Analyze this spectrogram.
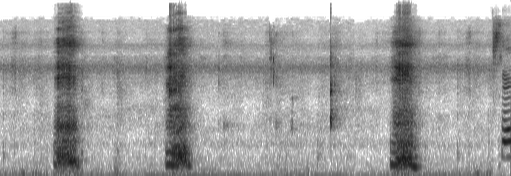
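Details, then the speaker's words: Dog, wet (productive) cough: three separate harsh, moister coughs with quiet pauses, the kind linked to exudate in the lower airways such as pneumonia or pulmonary edema. "이것은 습성 기침이라고 볼 수 있는데 폐야에 문제가 생겼을 때 삼출물이 같이 생기는 경우들이 있어요"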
